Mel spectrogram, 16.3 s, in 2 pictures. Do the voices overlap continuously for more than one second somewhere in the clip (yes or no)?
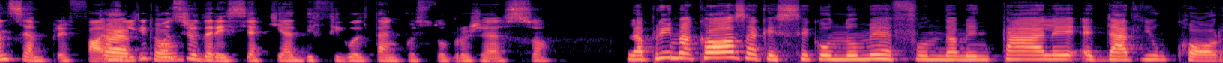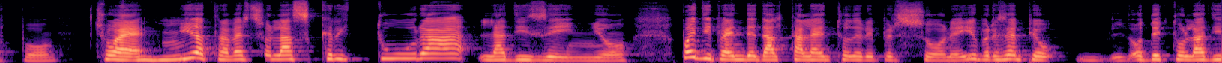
no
